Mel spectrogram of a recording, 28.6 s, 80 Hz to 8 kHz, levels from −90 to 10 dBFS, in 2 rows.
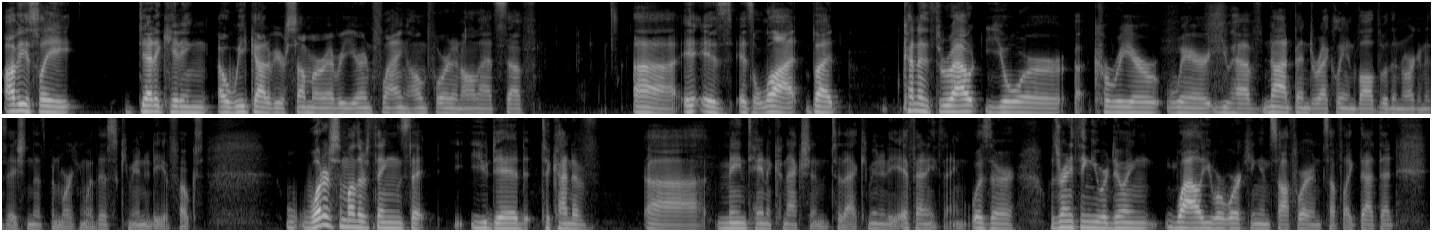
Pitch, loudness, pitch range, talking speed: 135 Hz, -30 LUFS, 125-145 Hz, 185 wpm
